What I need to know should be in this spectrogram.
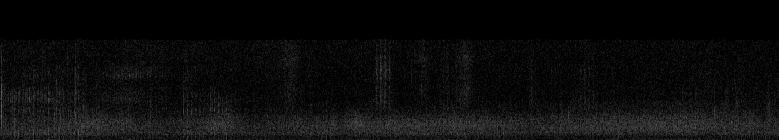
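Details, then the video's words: Low, continuous purring from a sleepy cat, a soft grainy rumble with gentle pulses, set against an even wash of falling rain. "Sleepy Cat + Purring"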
